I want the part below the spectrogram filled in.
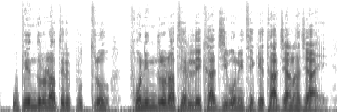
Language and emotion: Bengali, neutral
